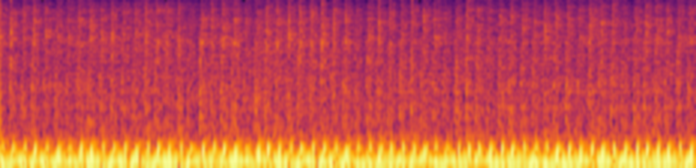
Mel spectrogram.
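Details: Yamaha Vixion single, after a repair for harsh engine noise: tank bracket bolts tightened and spark plug replaced with an NGK; even, quick thump at idle with a steady low beat and no rattle or miss; normal idle.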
